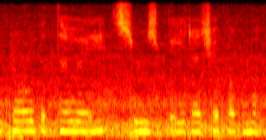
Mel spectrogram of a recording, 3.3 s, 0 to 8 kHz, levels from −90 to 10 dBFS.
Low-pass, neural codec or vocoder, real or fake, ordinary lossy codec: 7.2 kHz; codec, 16 kHz, 8 kbps, FreqCodec, smaller model; fake; none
